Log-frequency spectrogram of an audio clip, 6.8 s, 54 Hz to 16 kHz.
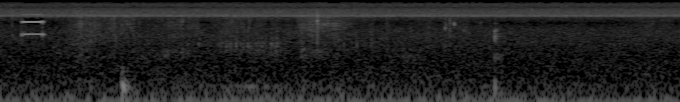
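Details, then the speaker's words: Nissan Altima airbag warning light, multimeter continuity test between driver airbag wire 28 (lime green, positive) and wire 30 (yellow, ground): brief steady high beep shows the harness wires are shorted, likely damaged wiring. "Do you hear that? So this is the evidence that is shortening between the 28 and 30. Yeah, this should not happen."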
